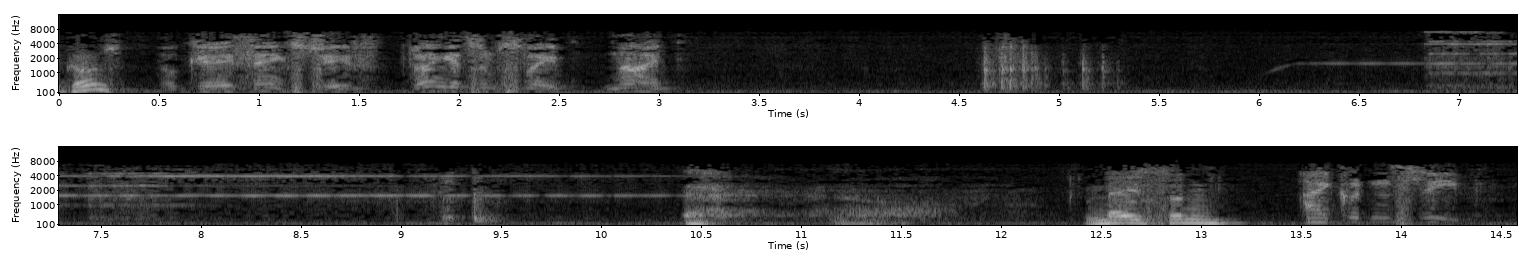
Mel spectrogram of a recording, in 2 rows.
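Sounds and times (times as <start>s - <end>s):
speech: 0.0s - 3.2s, 12.4s - 14.4s
telephone bell ringing: 6.3s - 10.6s.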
